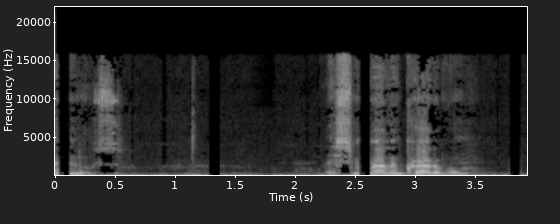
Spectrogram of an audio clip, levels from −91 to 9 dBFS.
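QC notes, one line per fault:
1.71–1.83 s, AAC frame loss with concealment: about 85 ms, which fits two lost frames, is refilled from the previous spectrum, giving a smeared, phasey patch rather than a silent dropout.
2.36–3.17 s, hard clipping: peaks driven about 10 dB past full scale are cut flat, adding harsh high harmonics that track loud moments, unlike steady codec noise.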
